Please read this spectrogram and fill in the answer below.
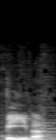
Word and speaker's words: Belvoir: But yes, we have a castle called Beaver Castle, but it is not spelt as you would expect it. Instead, it is spelt like that: Belvoir. A dyslexic person's nightmare, because you would never ever, to be fair, even someone who's not seen it before, you would never ever ever in your life guess that would be pronounced beaver.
